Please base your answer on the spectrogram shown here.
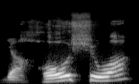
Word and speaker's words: Yehoshua: in the english joshua which is pronounced as yahushua in the hebrew uh and the original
